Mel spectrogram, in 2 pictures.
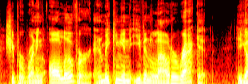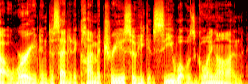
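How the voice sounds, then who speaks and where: Low-voiced man reading a children's story. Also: darkish tone, dry recording. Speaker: storyteller, podcast host. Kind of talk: read-aloud children's story narration.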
